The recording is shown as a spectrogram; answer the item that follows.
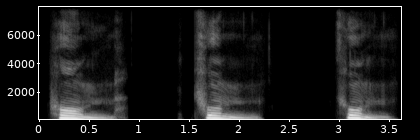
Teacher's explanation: When you pronounce whom and shun, the airflow is blocked at the end. With whom, your lips close and block the airflow like this.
